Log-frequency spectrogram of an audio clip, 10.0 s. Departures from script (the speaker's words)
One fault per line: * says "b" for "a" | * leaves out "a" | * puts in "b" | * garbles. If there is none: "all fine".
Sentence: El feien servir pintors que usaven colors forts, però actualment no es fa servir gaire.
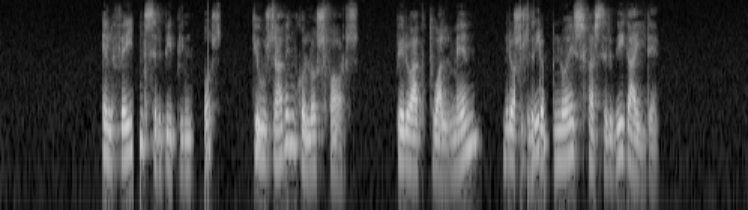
* garbles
